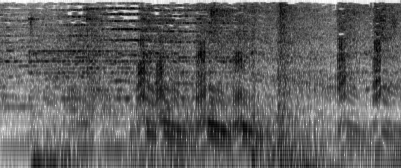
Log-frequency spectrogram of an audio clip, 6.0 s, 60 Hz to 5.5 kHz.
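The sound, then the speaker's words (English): Baja race motorcycles, including a Honda team bike, leave the start line with a loud, steady engine roar and repeated revving surges that climb in pitch. “Chris Blaze, the Honda B team, leaves the line at 6:33.”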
